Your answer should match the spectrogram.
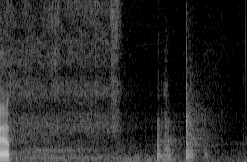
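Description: Aerosol can of pre-painting prep solvent spraying for about a second, a steady hiss that stops abruptly, used to clean off a body-filler spreader.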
